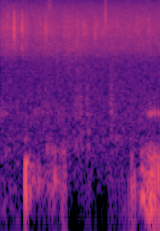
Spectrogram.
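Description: Microphone handling noise: a sharp thump, a few softer bumps, then a louder dull rumbling knock near the end, as a live microphone is moved or handed on.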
